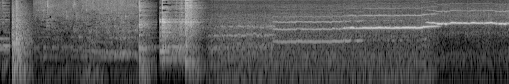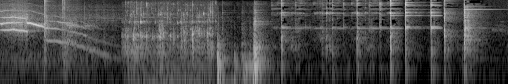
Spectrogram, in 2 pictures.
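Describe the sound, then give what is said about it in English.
A kettle whistles with a rising, wavering tone for a few seconds, then falls away, followed by running water and the light clink and clatter of cups and crockery being handled. “let's put the kettle on.”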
